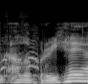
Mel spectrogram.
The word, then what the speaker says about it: alebrije: Yeah, alebrije. – Alawaha. – Um, an alebrije, I believe, is the pronunciation.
